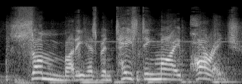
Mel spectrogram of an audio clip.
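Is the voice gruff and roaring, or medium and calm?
gruff. A gruff, roaring, angry voice. The speaker is furious. "roared in a voice so gruff"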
